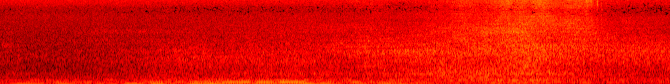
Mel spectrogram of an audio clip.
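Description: Street traffic: a motor vehicle's engine hums low and steady, louder about halfway through. Then a vehicle passes, its noise swelling to a peak and fading away.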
